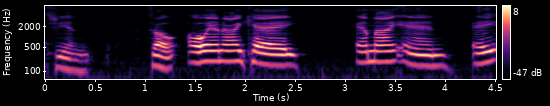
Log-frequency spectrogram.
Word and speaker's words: Onik: finding your information and your first name pronounced Oh Nick is that correct Oh Nick only get on ik I'm sorry and that's bailed oh and I came very short and said on ik and in the last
